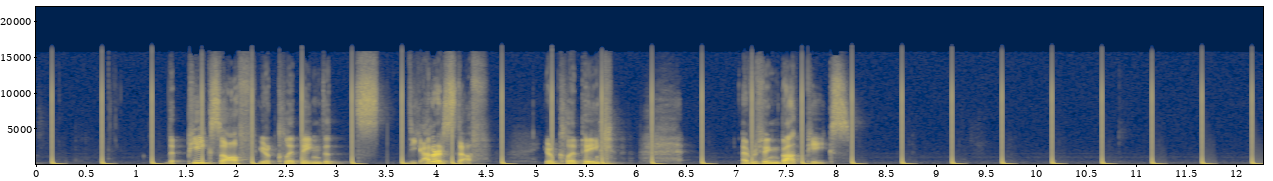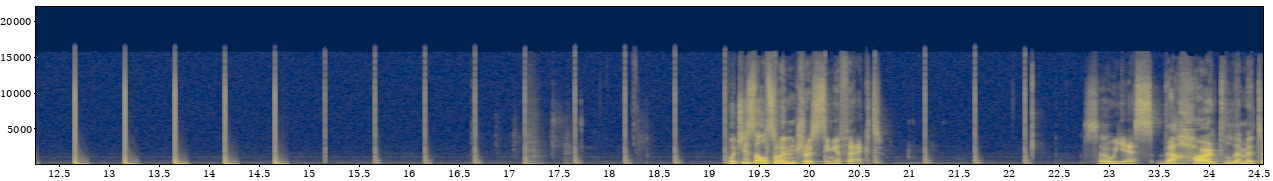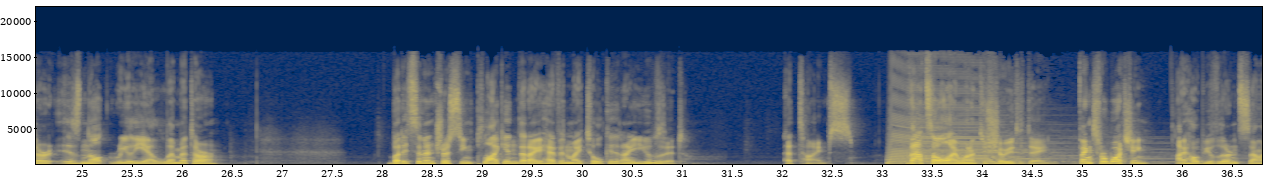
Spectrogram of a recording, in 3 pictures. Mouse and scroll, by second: 10.7-16.6 drag, 33.0-36.8 drag.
